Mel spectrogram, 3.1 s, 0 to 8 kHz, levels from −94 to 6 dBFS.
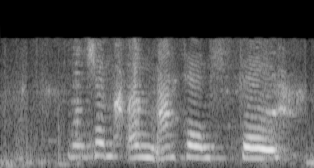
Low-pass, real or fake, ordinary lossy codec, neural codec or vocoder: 7.2 kHz; fake; AAC, 16 kbps; codec, 16 kHz, 0.5 kbps, X-Codec, HuBERT features, trained on general audio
